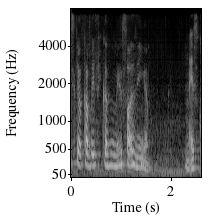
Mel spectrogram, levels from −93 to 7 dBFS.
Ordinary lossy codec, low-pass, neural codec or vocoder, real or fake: none; 7.2 kHz; codec, 16 kHz, 4 kbps, X-Codec, HuBERT features, trained on general audio; fake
